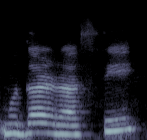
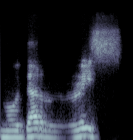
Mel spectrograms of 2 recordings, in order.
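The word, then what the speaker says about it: مدرّس: Ismul mudarrasi sayyidun wasmul muhandisi khalidun. MashaAllah, fantastic. What is my only correction on your pronunciation is mudarris.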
